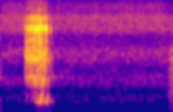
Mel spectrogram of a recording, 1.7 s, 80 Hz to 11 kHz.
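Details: Blue wildebeest giving its nasal snort alarm call while wary of a safari vehicle at sunrise in October 2015; one loud, broad, noisy burst lasting about a quarter second, with the start of another at the end.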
